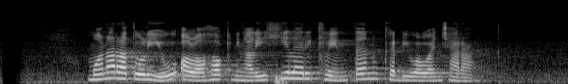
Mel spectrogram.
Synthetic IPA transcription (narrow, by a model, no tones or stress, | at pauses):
mɔnaɾat̪uliuʔɔlɔɦɔkniŋalihilaɾiklint̪ɔnkɨrdiwawaɲt͡ʃaɾa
